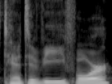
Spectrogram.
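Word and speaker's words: Tantive IV: us talking about the citation of how you pronounce tantive four? It's tantive four.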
